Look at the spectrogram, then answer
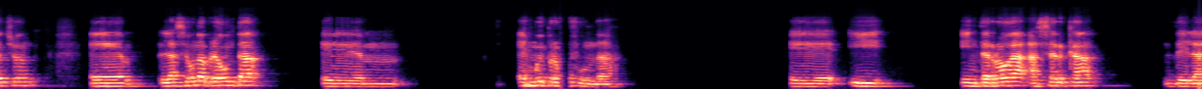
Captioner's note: Spanish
